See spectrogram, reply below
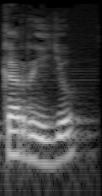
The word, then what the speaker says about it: Carrillo: Bejarano se escribe con B de burro, B-E-J-A-R-A-N-O. Y Carrillo, C-A-R-R-I-L-L-O.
